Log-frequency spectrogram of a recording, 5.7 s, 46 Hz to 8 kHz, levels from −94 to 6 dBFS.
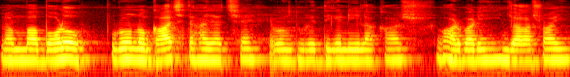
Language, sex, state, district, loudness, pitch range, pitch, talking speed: Bengali, male, West Bengal, Jalpaiguri, -18 LUFS, 145-155 Hz, 150 Hz, 135 wpm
